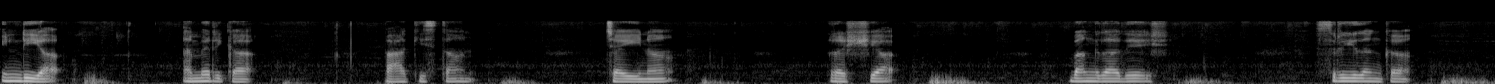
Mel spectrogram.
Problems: background sounds at intervals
